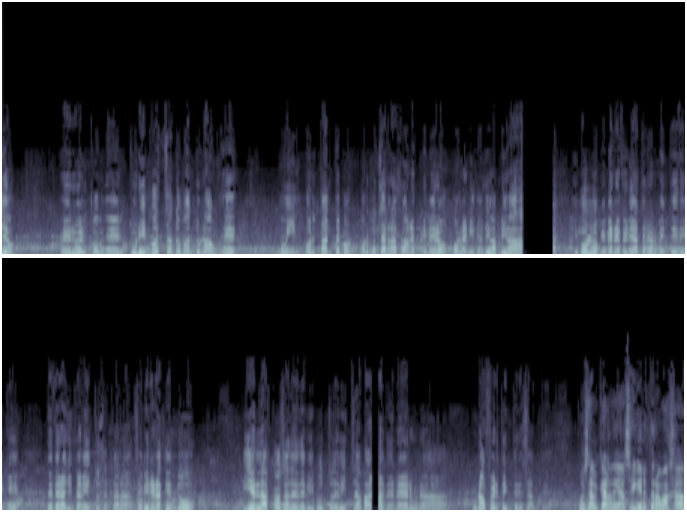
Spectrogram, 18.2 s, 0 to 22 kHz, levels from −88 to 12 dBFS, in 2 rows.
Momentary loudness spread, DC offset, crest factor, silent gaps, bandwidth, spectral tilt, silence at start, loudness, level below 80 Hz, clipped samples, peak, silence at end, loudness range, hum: 13 LU; under 0.1%; 20 dB; 7.19-7.23 s; 13 kHz; -5 dB/octave; 0 s; -22 LUFS; -50 dBFS; under 0.1%; -2 dBFS; 0 s; 2 LU; none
